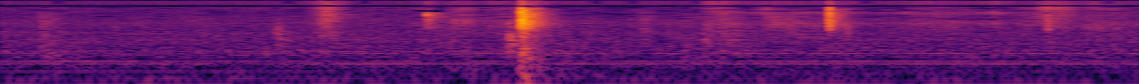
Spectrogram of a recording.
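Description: A single sharp knock about two and a half seconds in, with a few faint ticks before and after, over a steady low room hum.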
